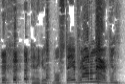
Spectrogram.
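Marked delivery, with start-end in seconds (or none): 1.0-2.3 put-on very high-pitched, loud, hollering old man voice. Retelling an old man's parting words as they were leaving, in an old man voice. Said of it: "That was my old man voice".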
